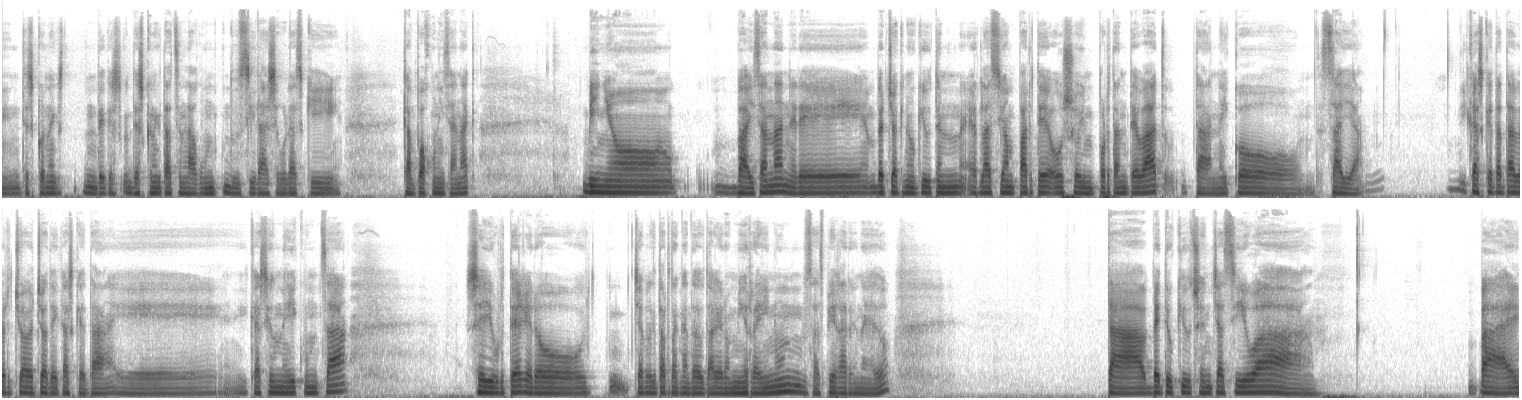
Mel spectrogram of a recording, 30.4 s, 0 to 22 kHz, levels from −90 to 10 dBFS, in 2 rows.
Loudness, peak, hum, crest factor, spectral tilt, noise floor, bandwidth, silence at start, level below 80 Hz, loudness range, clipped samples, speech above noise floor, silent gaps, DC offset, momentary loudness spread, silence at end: -19 LUFS; -2 dBFS; none; 18 dB; -6.5 dB/octave; -49 dBFS; 18 kHz; 0 s; -40 dBFS; 5 LU; under 0.1%; 30 dB; none; under 0.1%; 12 LU; 0 s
